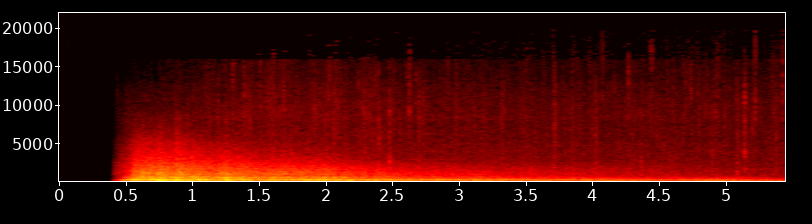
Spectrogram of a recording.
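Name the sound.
heavy rain pouring outside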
